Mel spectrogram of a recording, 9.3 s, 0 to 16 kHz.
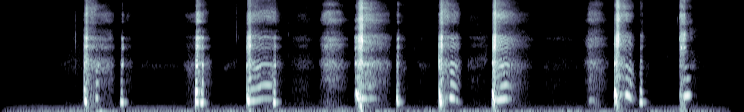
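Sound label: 15 year old female coughing; health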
